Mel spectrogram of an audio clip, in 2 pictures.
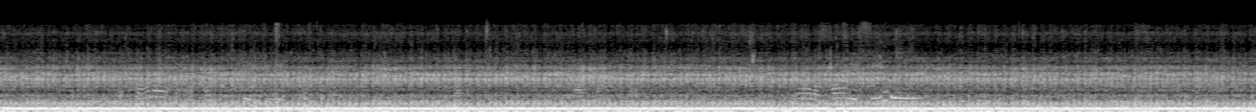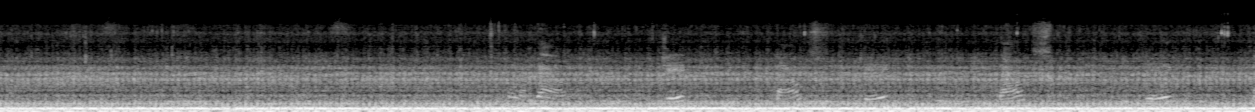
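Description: Outboard motor idling steadily: a constant low hum that neither rises nor falls.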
